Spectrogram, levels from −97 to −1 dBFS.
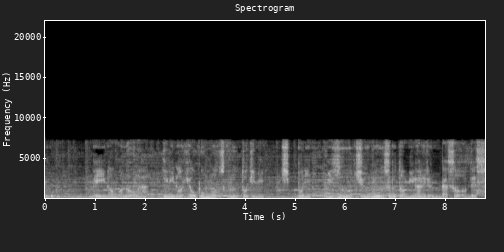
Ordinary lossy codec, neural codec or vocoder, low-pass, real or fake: MP3, 64 kbps; vocoder, 22.05 kHz, 80 mel bands, HiFi-GAN; 7.2 kHz; fake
